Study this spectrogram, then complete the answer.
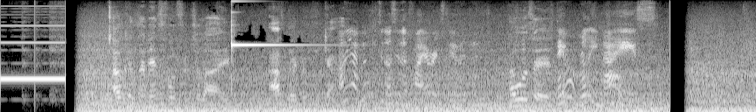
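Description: A young woman talks close by inside a moving car.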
